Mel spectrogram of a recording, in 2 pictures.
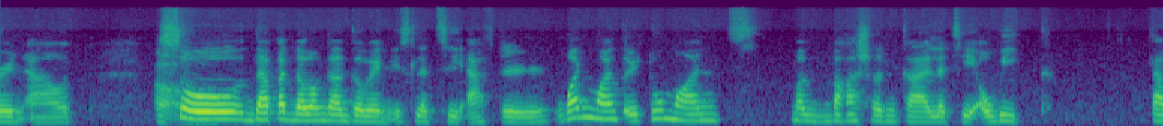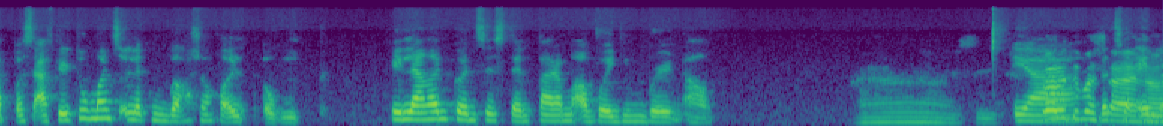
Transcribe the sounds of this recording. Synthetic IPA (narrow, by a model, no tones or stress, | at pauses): bɛɹnʔawt̪̚ | sod̪aːpɐt̪̚d̪ɐwɐŋɡaːɡɐwɪnʔɪslɛt̪sejʔaft̪ɛɹwɐnmɐ̃nθɔɹt̪uːmɐnt̪s | mɐɡ̚bɐkɐʃonkɐlɛt̪sejʔɐwik̚ | t̪aːposʔa̰ft̪ɛɹt̪uːmɐnt̪sʔʊlɛt̪̚mɐɡ̚bɐkɐʃonkɐʔʊlɪt̪̚ɐ̰wik̚ː | ɐjlaːŋɐnkɔnsɪst̪ɛnt̪̚paːɾɐmɐʔɐvojd̪ɪŋbɛɹnʔa̰wt̪̚ | a | japɛɾod̪ɪad̪aɛ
